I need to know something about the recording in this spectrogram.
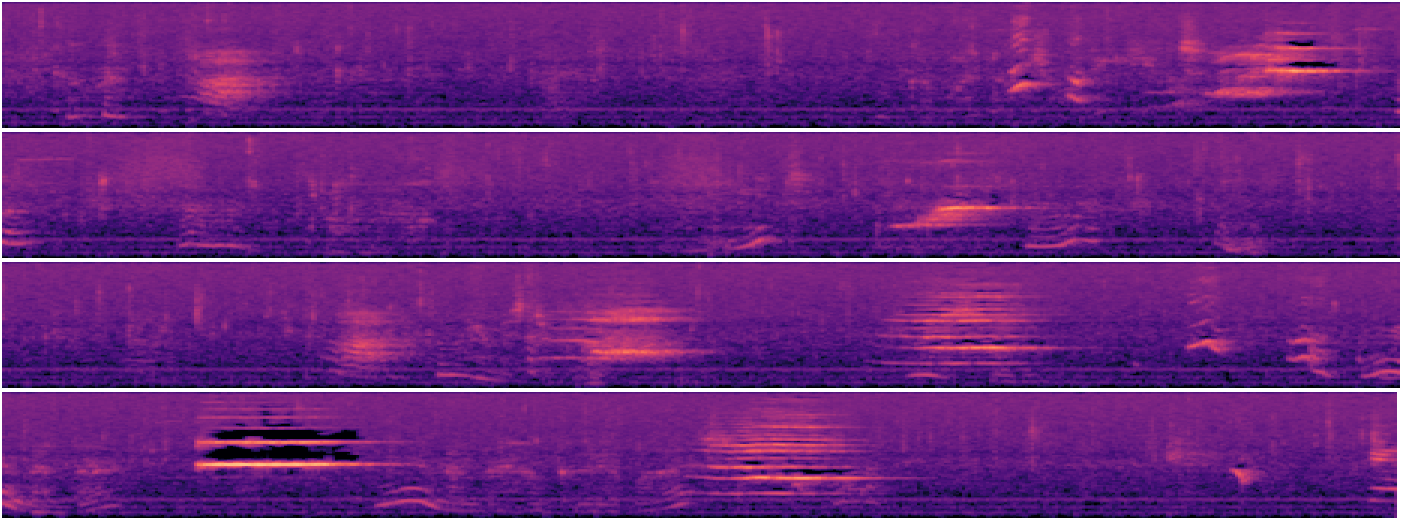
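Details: Labradoodle puppies from Seaspray Quinn's litter at feeding time, hungry and waiting for gruel: scattered high whines and squeaks with a few clear, drawn-out yelps, interleaved with quiet talk and soft indoor noises.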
